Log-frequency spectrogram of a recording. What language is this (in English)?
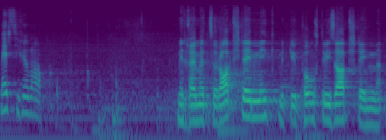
Swiss German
